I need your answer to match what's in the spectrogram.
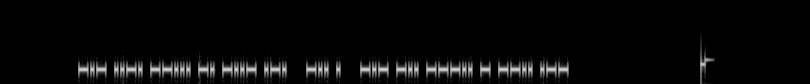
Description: Morse code, heard as a keyed tone, about 40 wpm, 700 Hz. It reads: KF7NXR DE KD8TZW
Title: USA Callsign DE Callsign - 6 Characters - 40wpm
